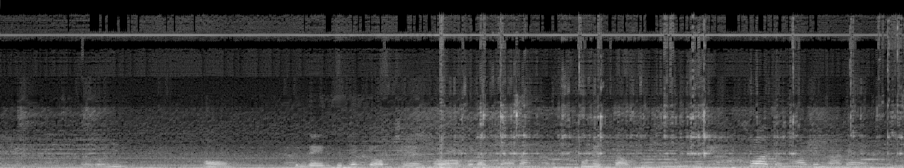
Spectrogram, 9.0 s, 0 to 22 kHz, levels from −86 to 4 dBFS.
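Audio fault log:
Throughout: Opus compression, likely. The sound is grainy and rough rather than swirly, because the CELT-mode encoder keeps each band's energy but refills starved bands with folded or noise content. This fits a rate near 24 kbps, with full bandwidth reaching about 20.2 kHz.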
